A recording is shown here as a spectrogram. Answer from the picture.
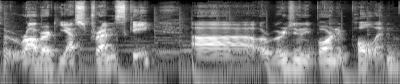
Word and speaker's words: Jastrzebski: yeah it's uh not an easy name to pronounce it's Robert yastremski uh originally born in Poland but uh yeah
